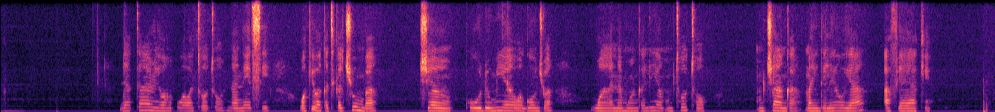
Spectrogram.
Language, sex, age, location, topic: Swahili, female, 25-35, Dar es Salaam, health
